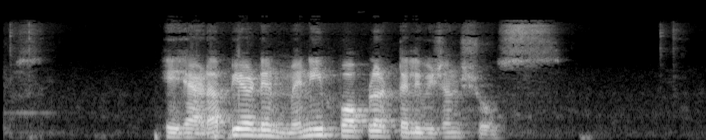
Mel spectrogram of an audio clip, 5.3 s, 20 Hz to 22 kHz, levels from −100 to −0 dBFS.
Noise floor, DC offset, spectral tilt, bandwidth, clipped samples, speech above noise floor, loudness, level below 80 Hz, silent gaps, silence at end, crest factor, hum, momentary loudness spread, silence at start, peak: -71 dBFS; under 0.1%; -5.5 dB/octave; 11.5 kHz; under 0.1%; 53 dB; -17 LUFS; -64 dBFS; none; 1.2 s; 18 dB; none; 17 LU; 1.25 s; -2 dBFS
